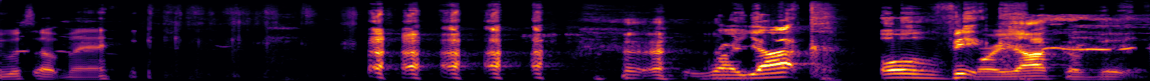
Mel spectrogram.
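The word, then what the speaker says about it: Rajaković: Rajakovic. Nice. That's how you say it, broski. Rajakovic.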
